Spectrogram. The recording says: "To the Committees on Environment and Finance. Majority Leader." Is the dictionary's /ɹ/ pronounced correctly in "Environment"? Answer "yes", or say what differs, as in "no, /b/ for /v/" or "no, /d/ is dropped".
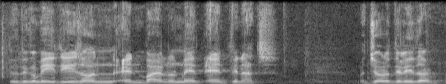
no, /l/ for /ɹ/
